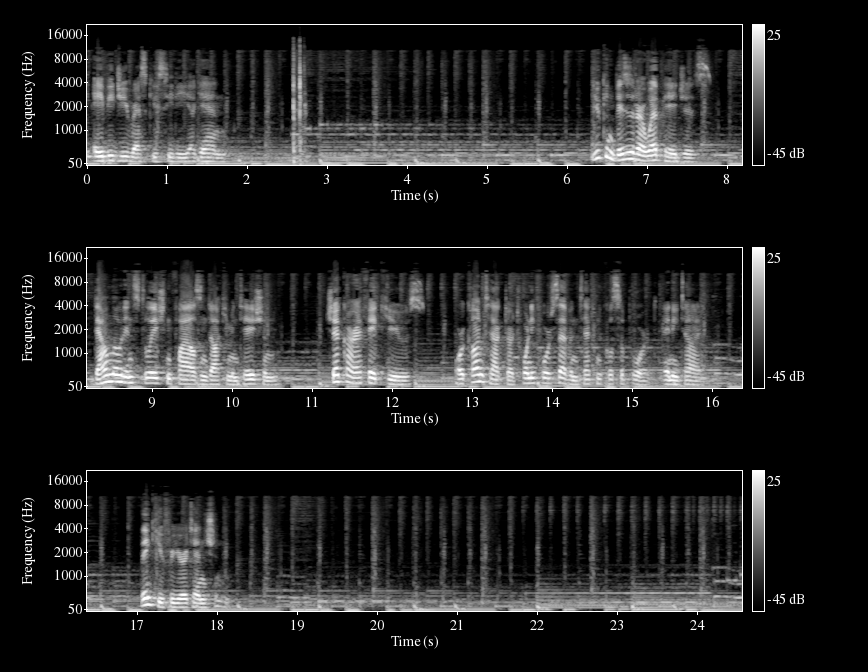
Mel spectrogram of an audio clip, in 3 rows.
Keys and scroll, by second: 1.2 Return.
